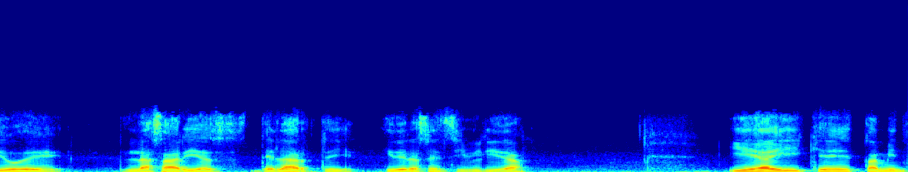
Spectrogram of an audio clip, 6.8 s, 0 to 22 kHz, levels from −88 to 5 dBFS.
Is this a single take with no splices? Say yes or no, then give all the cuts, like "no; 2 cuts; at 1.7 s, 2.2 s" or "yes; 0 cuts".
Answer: no; 1 cut; at 5.3 s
